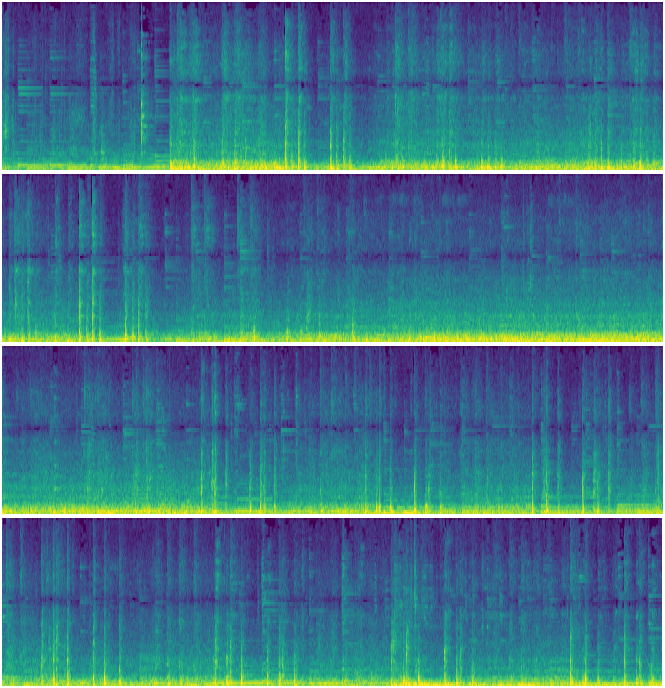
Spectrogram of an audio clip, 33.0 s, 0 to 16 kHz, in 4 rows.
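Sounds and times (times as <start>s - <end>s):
train wheels clickety-clack: 1.7s - 33.0s.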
